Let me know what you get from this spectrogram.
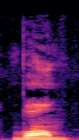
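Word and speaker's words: bomb: दूसरा कहता है कि जब भी एम के बाद बी आए तो बी साइलेंट होता है, सिर्फ एम तक हम पढ़ेंगे। कॉम, बॉम, थम, डम।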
